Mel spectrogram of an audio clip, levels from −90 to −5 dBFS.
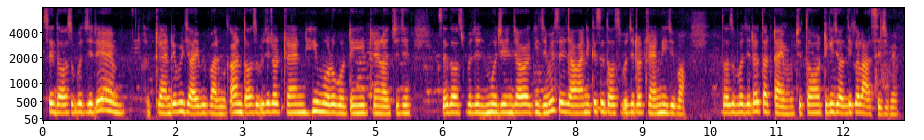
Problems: constant background noise, continuous background conversations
